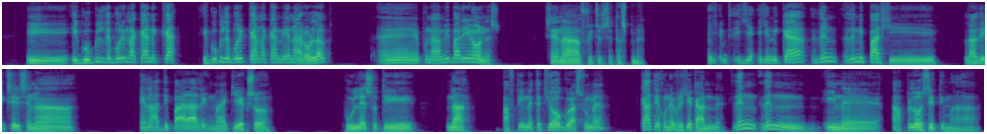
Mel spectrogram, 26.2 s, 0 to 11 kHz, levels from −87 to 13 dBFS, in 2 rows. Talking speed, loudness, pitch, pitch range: 140 wpm, -19 LUFS, 120 Hz, 100-145 Hz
